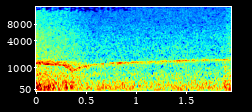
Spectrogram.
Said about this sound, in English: I can hear the police. So. Yeah, that would be out my window.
